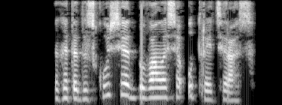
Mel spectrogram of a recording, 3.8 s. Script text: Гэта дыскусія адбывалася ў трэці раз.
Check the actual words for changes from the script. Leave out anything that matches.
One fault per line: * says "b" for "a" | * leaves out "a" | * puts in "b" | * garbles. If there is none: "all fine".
all fine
